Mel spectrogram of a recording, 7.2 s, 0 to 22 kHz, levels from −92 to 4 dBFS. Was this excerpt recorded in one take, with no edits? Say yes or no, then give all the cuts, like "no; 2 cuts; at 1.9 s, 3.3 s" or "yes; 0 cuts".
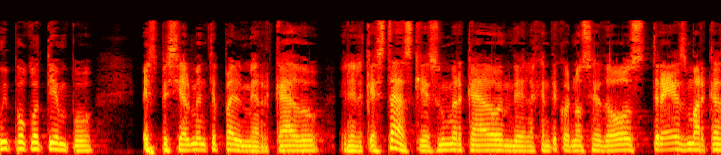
no; 1 cut; at 3.3 s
